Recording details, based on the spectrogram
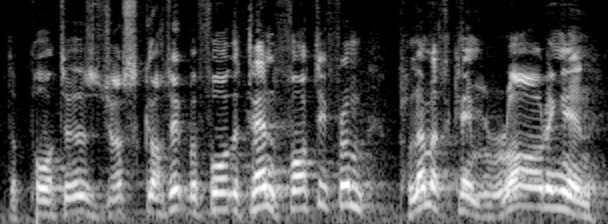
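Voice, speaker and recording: A man's voice: a little high, expressive, moderate pace, creaky, slightly rough, full character voice. A man playing a worried, folksy station master. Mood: puzzled, earnest. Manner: hesitant, folksy, respectful. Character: deferential, worried working-class English railway station master. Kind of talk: old-time radio drama acting.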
